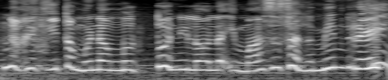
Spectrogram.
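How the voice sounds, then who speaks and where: An actress playing a distressed, insistent wife in a radio horror drama, speaking with pleading emotion. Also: female voice, very high-pitched, fast talker, noisy background. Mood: accusing. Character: distressed, insistent wife haunted by grandmother's ghost.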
